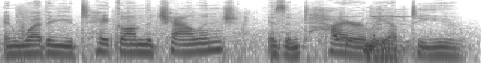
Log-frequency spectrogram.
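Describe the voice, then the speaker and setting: A woman's voice: low voice, a little fast, noisy background, lightly acted. A woman voicing a tough, self-reliant desert mercenary in a video game, blunt and self-assured. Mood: cool, confident.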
